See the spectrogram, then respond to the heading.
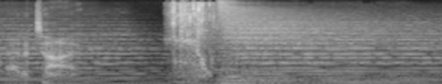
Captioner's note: slurps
